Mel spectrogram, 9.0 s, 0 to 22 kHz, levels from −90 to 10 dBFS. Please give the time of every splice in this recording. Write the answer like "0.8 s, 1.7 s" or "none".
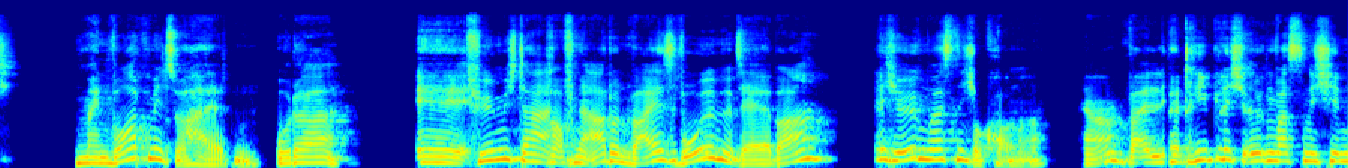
1.1 s, 3.1 s, 3.6 s, 4.5 s, 4.9 s, 5.8 s, 6.5 s, 7.7 s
